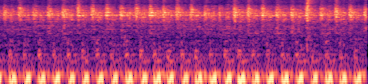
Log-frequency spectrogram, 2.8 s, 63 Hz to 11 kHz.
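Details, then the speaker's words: Yamaha Grizzly 600 ATV; the engine had previously been apart: a steady thumping cold idle, throttle left alone until it warms, with a quick clattery tick of about nine a second riding on top. Internal engine noise, cause unknown. "Y'all hear that? I know one thing, I'm not touching the throttle till it gets warmed up. So comment down below if you've got if you've got experience with these things, what you think that noise is."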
